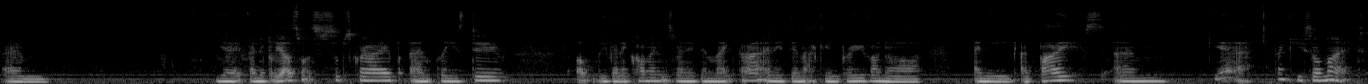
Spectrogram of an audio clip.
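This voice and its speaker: A woman mumbles quietly at a moderate pace with a British accent, her pitch very deep and low and her intonation lively. She takes long, frequent pauses, and background noise is noticeable. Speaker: budgeting vlogger. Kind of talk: casual vlog talk. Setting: at home, early morning. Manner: quiet, mumbling; hesitant, many fillers.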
